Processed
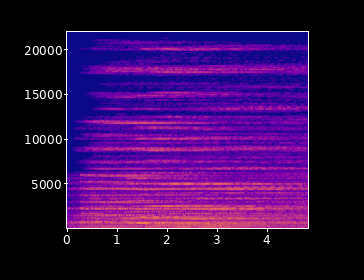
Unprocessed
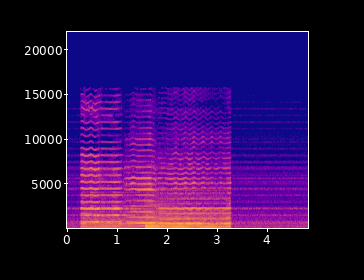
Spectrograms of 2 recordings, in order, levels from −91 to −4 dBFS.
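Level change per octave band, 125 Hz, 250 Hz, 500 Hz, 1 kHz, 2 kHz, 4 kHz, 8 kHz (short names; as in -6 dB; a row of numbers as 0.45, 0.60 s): -17.5, -16.0, -13.0, -7.5, -9.5, -6.0, -7.5 dB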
